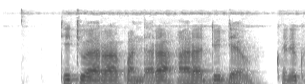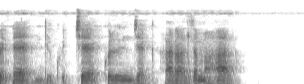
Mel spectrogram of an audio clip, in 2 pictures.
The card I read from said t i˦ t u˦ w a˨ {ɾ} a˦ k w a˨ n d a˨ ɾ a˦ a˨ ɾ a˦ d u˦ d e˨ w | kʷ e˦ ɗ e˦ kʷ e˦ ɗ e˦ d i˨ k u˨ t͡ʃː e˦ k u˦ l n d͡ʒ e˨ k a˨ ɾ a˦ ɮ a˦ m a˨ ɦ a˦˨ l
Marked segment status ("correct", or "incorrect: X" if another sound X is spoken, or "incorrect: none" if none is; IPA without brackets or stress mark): correct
